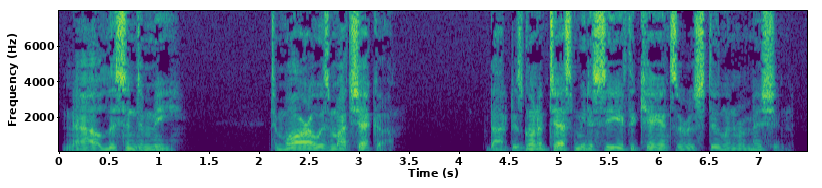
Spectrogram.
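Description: A man voicing a weary, serious middle-aged father in an audiobook, speaking gravely and gently as he gives advice. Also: fairly low pitch, no echo, clean studio sound. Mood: weary, earnest. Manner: slow, grave, gentle advising. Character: weary, serious ailing father of a teenage boy.

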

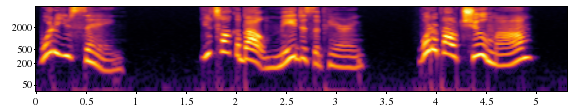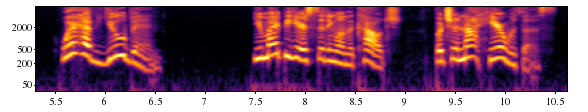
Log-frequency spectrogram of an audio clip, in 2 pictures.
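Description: A woman's voice: high-pitched, very animated, a little slow, long pauses, dry recording, clean studio sound, voice pushed up. A woman voicing an upset, defensive fourteen-year-old girl who pleads and then lashes out angrily. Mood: angry. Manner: pleading, then angry and blurting.

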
